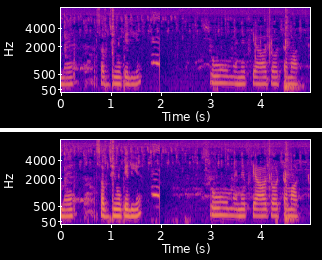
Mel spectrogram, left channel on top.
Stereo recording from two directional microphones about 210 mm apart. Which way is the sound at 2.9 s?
15° right (ahead or behind).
